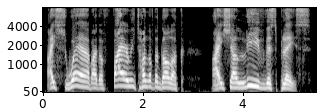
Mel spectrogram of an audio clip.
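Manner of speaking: high, loud, slow proclamation; loud wizard. Acted. Wizard swearing to the crowd he will leave, loud. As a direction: declaim like a scheming wizard.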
